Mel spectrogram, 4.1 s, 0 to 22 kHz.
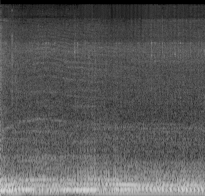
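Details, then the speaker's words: Maruti 800 before silencer repair, engine started and idling: loud, deep throbbing rumble from underneath with strong vibration felt inside the car. Blown/faulty silencer (muffler), later repaired at a workshop. "Car का शोर क्या आप मुझे सुन सकते हैं? . मैं तुम्हारा हूं। बाहर से प्रदर्शित हो रहा है। कंपन देखना। बेहद भयानक! कंपन। यह आवाज पर ध्यान दें। नहीं, नीचे से। आवाज आ रही है।"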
